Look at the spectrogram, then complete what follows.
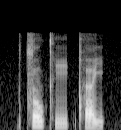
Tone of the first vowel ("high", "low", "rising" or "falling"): high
